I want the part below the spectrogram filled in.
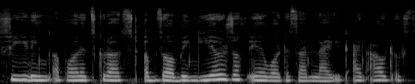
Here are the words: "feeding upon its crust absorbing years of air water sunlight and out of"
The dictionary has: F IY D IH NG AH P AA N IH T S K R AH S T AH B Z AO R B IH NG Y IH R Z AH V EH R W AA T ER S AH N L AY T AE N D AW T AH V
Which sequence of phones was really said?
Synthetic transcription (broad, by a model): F IY D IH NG AH P AA N IH T S K R AH S T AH B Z AO R B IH NG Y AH R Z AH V EH R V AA T ER S AH N L AY T AE N D AW T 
